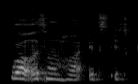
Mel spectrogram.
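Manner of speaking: ordinary talk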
